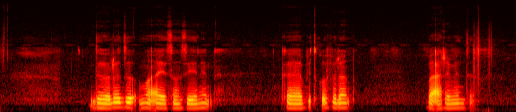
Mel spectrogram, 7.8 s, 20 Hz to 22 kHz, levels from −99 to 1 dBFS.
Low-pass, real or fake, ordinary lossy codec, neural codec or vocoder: 19.8 kHz; real; none; none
